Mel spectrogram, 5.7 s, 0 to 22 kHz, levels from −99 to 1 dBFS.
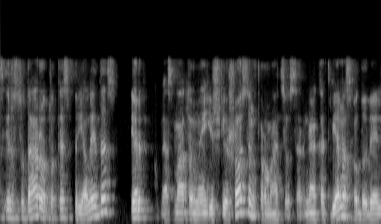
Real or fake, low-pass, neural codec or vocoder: fake; 7.2 kHz; codec, 16 kHz, 16 kbps, FreqCodec, smaller model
